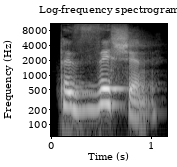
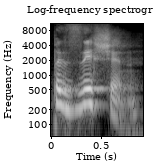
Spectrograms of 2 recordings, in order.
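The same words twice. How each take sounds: First: Slow Position, SI long and loud; stress on SI. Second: Position with SI longer and louder; stress on SI. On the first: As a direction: stretch SI in Position. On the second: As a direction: lean on SI in Position. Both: Shown as a demonstration. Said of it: "What part is louder and longer?".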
